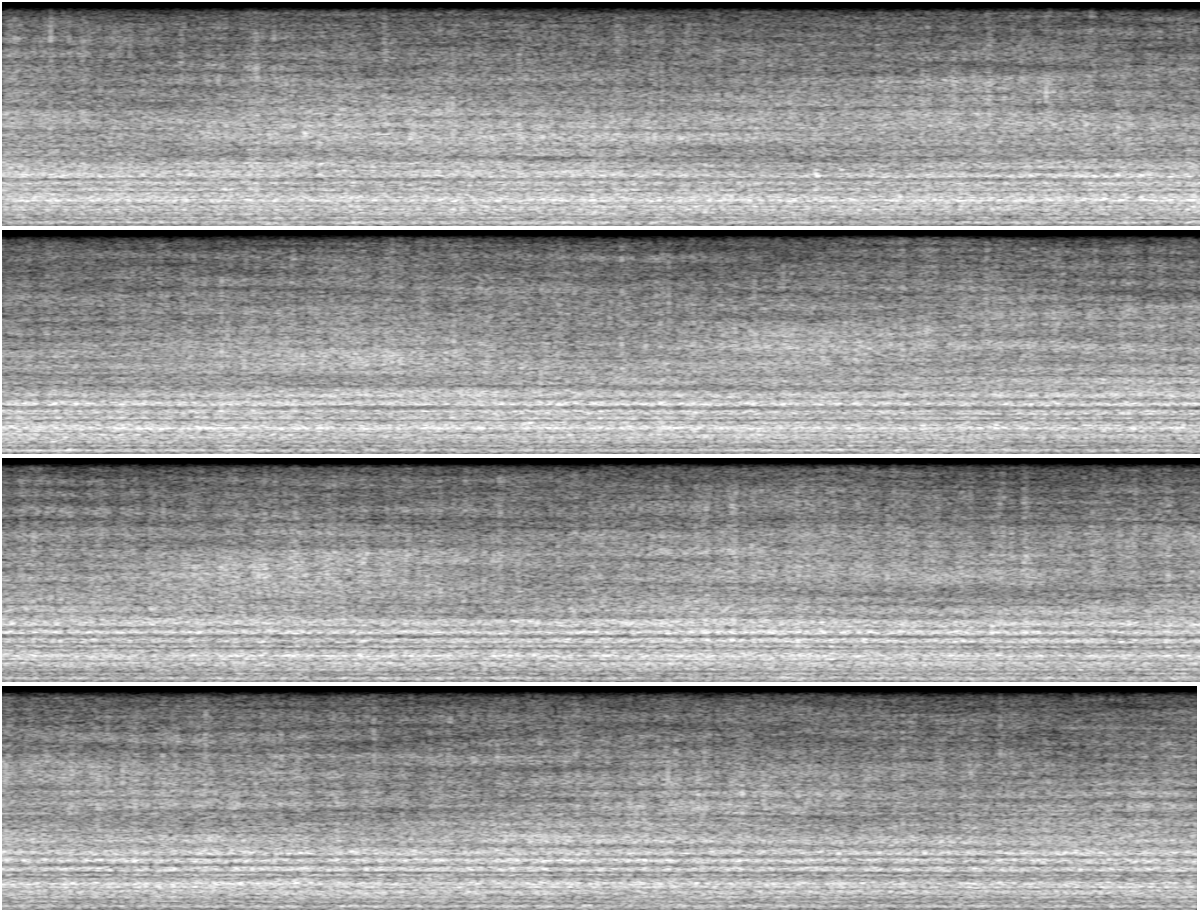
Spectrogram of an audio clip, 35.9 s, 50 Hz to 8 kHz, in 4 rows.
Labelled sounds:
8.7	9.0	vessel noise, 5.5 to 5.8 kHz

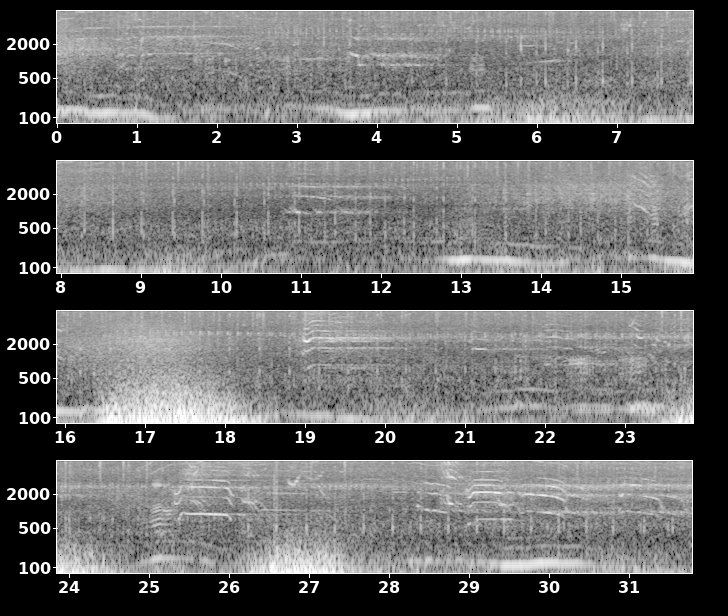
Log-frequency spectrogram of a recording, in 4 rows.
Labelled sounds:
0.6	2.6	killer whale, southern Alaska resident, 0.98 to 4.4 kHz
3.5	4.9	killer whale, southern Alaska resident, 0.66 to 2.8 kHz
5.7	6.8	killer whale, southern Alaska resident, 0.84 to 3.1 kHz
7.6	8.8	killer whale, southern Alaska resident, 4.3 to 8.0 kHz
10.7	11.6	killer whale, southern Alaska resident, 0.66 to 3.0 kHz
15.0	16.2	killer whale, southern Alaska resident, 0.46 to 6.2 kHz
18.9	19.6	killer whale, southern Alaska resident, 0.52 to 8.0 kHz
21.0	21.6	killer whale, southern Alaska resident, 1.3 to 6.7 kHz
21.9	22.5	killer whale, southern Alaska resident, 1.5 to 6.6 kHz
23.0	23.7	killer whale, southern Alaska resident, 1.8 to 5.8 kHz
25.0	27.1	killer whale, southern Alaska resident, 0.23 to 8.0 kHz
28.2	30.3	killer whale, southern Alaska resident, 0.46 to 8.0 kHz
30.8	31.6	killer whale, southern Alaska resident, 0.43 to 6.0 kHz

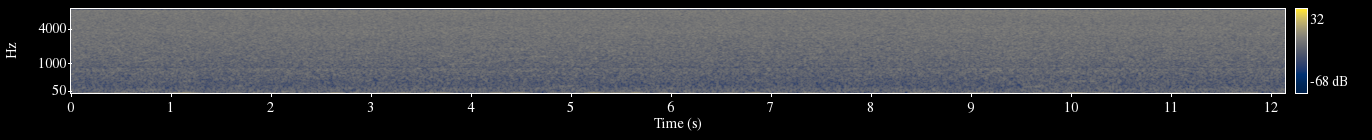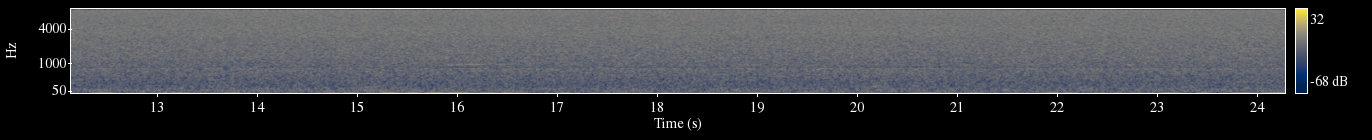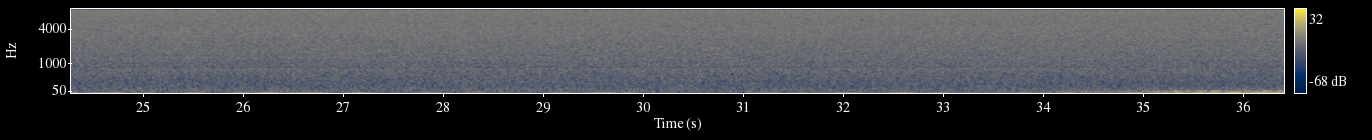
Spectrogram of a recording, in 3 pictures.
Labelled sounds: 16.0	16.3	humpback whale, 0.90 to 0.99 kHz

